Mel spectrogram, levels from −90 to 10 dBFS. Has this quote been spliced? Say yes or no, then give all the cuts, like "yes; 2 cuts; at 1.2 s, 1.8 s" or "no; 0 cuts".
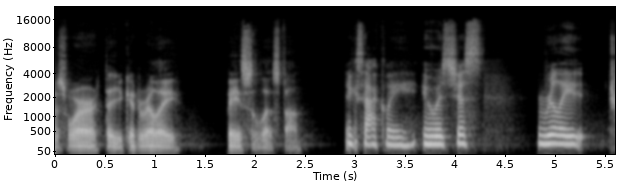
no; 0 cuts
